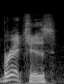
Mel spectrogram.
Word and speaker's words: breeches: B-R-I-D-G-E-S, with some lead bridges, not britches." Which is a dialectical, kind of comes, but well, it's a dialect pronunciation of breeches, B-R-E-E-C-H-E-S,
